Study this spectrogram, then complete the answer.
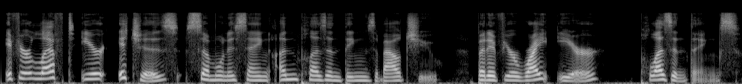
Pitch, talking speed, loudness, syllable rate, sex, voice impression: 205 Hz, 160 wpm, -19 LUFS, 4.1 syllables/s, female, very feminine, adult-like, clear, slightly intellectual, slightly lively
